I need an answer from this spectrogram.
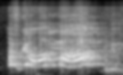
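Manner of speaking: very high, loud mock astonishment; amazed delight. Imitates dental patient told about his mum, squealing amazement. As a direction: squeal it like a thrilled, dazed child. Acting out man after anaesthetic.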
